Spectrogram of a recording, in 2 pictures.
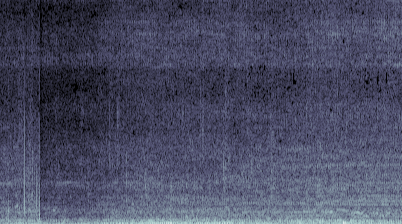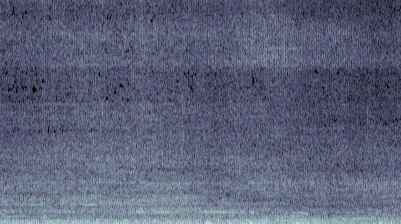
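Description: A small engine running steadily, with the chatter of a walking crowd over it.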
